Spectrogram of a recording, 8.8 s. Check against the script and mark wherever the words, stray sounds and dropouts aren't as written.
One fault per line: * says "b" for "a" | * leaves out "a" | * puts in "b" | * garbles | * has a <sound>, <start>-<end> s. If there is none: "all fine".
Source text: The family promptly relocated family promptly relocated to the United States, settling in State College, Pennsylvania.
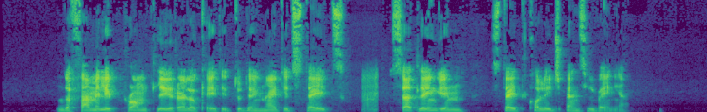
* leaves out "family promptly relocated"
* has a laugh, 4.5-4.7 s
